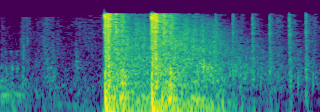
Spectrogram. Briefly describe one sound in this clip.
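Loud gunshots blast with a ringing echo.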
